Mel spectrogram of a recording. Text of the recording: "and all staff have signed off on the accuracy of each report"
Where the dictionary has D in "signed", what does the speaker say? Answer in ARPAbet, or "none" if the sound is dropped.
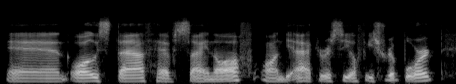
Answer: none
